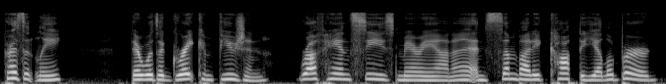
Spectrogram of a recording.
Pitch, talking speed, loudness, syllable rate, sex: 215 Hz, 145 wpm, -18 LUFS, 5.1 syllables/s, female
